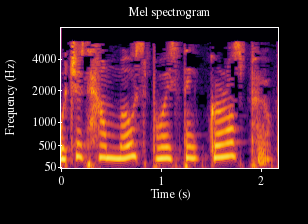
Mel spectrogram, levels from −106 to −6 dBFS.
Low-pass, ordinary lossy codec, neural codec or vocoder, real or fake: 7.2 kHz; MP3, 24 kbps; none; real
